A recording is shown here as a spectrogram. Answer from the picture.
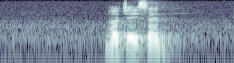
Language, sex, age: South Ndebele, male, 23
